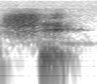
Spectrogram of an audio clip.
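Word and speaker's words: ξ: How should we pronounce this? Xi? Xi Jinping, Yeah. China president. So we should pronounce this in this way, Xi.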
